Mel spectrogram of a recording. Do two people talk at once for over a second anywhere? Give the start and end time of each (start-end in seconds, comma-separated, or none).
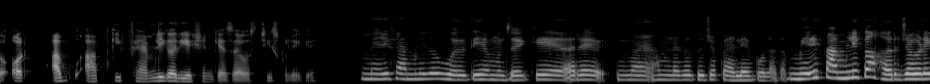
none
